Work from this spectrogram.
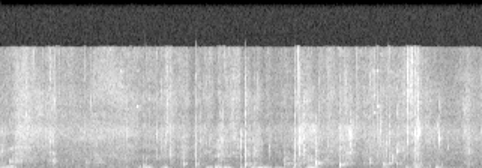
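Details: Max the dog licks his owner's face in a small indoor room, recorded closely for ASMR without talking; wet smacking laps mixed with low snuffly nasal breathing and sharp tongue clicks.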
